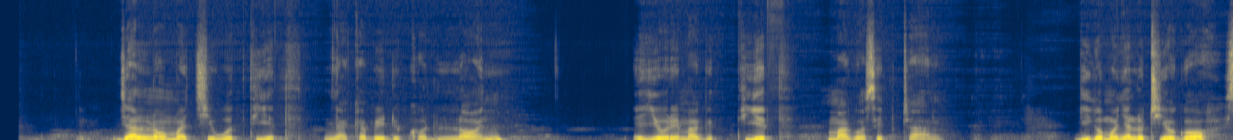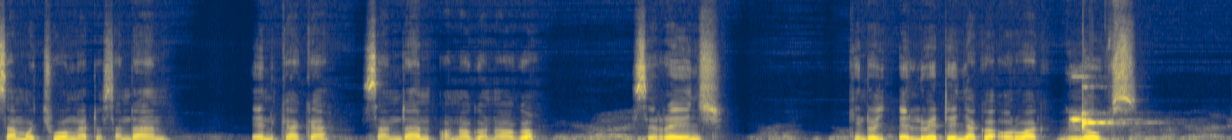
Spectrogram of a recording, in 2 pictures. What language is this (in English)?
Luo (Kenya and Tanzania)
